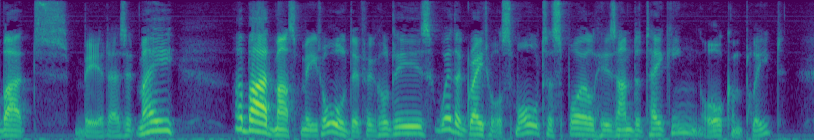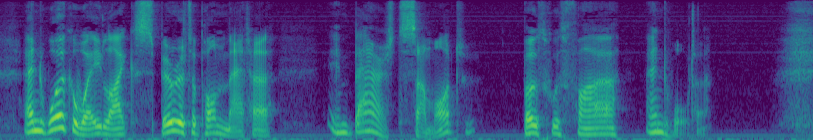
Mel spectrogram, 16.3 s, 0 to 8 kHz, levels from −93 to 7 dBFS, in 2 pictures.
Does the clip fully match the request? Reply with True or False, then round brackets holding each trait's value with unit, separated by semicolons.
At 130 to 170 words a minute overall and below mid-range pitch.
True (135 wpm; 130 Hz)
